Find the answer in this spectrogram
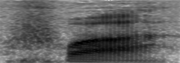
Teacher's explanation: the voiceless, labialized, velar approximant. So it's the co-articulation, the hua sound.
